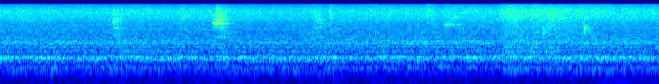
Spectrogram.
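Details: Colony of honey bees during removal of their hive from a barn in La Feria, Texas: an even, continuous droning hum throughout, with faint scattered taps and clicks.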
